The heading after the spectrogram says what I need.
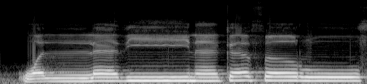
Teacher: huruf ro yang berharokat dhammah dia dibaca tebal. Dan hati-hati huruf setelah atau sebelumnya, yakni huruf fa sebelumnya dan huruf fa pada setelah huruf ro dibaca tebal juga.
